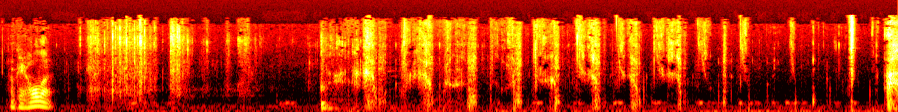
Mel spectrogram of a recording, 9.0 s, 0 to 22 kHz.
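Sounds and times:
speech: 0.1 - 1.0
person chewing ice: 3.3 - 8.8.

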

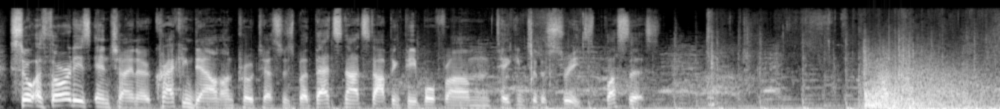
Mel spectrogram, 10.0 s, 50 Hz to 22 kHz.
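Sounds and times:
speech: 0.2 - 7.3
faint thuds of incoming Russian artillery rounds: 8.6 - 9.8
heavy boom and sustained rumble of incoming Russian artillery: 8.6 - 9.9.

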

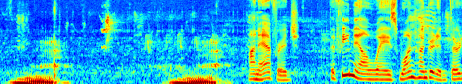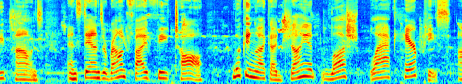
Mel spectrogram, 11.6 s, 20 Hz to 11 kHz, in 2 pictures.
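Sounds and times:
southern cassowary deep rumbling pig-like grunts: 0.0 - 0.9, 2.1 - 2.9
speech: 3.1 - 11.5.

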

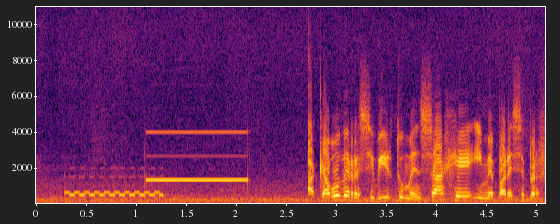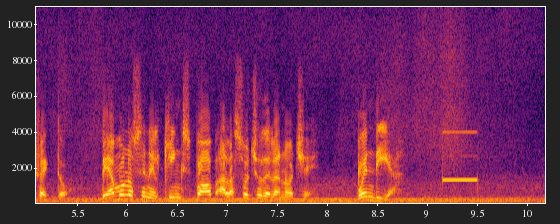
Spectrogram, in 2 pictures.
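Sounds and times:
low hum: 0.0 - 10.1
answering machine long steady high beep: 0.3 - 2.2, 9.2 - 9.6
hotel room telephone ringing with warbling electronic trill: 0.3 - 2.2
speech: 2.7 - 8.9.

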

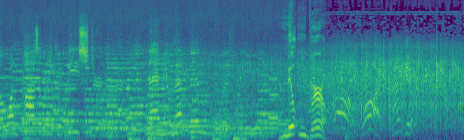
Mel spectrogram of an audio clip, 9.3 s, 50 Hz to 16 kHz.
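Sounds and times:
speech: 0.2 - 6.7
person calling out over the applause: 5.6 - 6.6
crowd applause: 5.6 - 9.2.

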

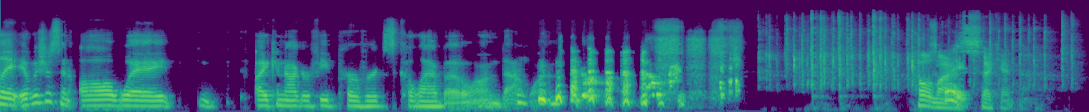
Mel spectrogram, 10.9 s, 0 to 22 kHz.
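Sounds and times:
speech: 0.0 - 7.5, 9.2 - 10.3
laughter: 5.4 - 7.4
typing on a computer keyboard: 7.6 - 10.8.

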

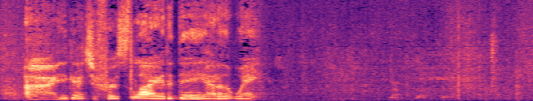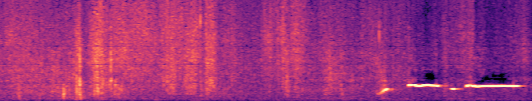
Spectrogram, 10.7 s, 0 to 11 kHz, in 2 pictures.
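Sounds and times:
speech: 0.2 - 2.7
soft rustling: 3.1 - 9.2
person whistling a tune: 9.1 - 10.6.

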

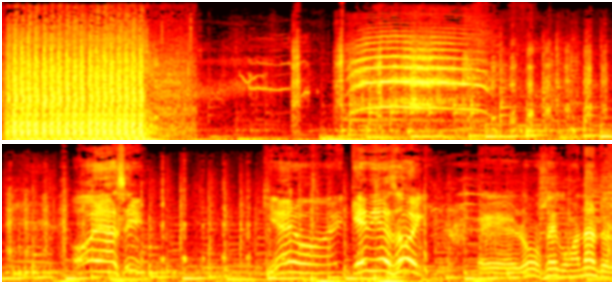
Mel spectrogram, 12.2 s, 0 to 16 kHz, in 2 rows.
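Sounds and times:
comic machine-gun fire sound effect: 0.0 - 1.8
scattered noises: 0.0 - 1.9
laughter: 2.2 - 9.4, 10.1 - 12.1
speech: 7.2 - 7.7, 8.8 - 12.1.

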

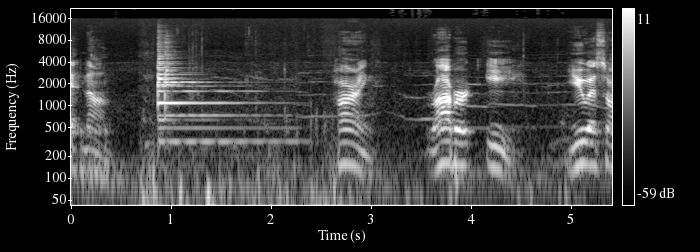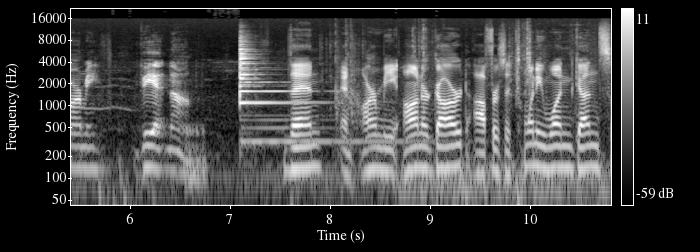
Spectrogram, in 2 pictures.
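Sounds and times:
speech: 0.0 - 1.0, 2.6 - 6.8, 7.5 - 10.8
memorial bell tolling at a military memorial service: 0.9 - 2.4, 7.1 - 9.1.

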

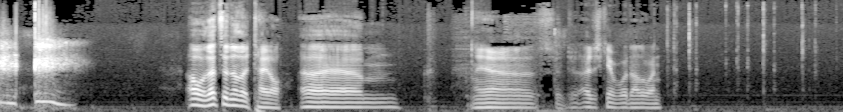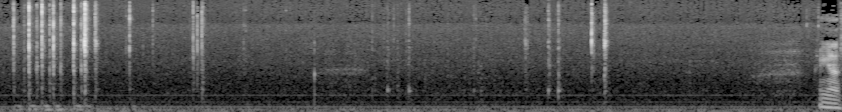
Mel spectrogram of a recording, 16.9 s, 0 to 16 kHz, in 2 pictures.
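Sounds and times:
low steady hum: 0.0 - 16.8
speech: 1.9 - 4.1, 4.7 - 6.8, 16.6 - 16.8
typing on a computer keyboard: 6.6 - 10.5, 12.2 - 14.6.

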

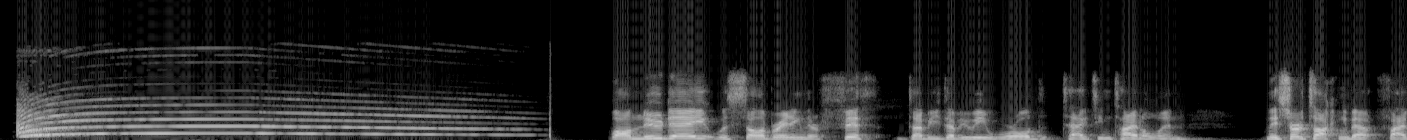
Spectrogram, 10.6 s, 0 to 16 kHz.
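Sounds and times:
siren sound effect wailing: 0.1 - 4.2
speech: 4.6 - 10.5.

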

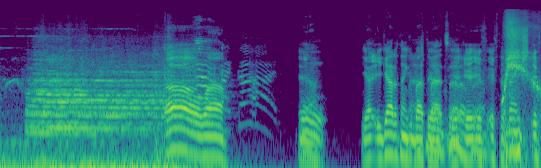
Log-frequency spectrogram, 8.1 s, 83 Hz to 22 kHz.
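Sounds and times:
deep rumble of a passing fast train in Odessa Texas: 0.0 - 3.3
fast train horn blaring in Odessa Texas: 0.3 - 3.1
speech: 5.4 - 8.1.

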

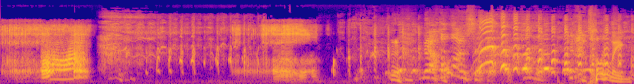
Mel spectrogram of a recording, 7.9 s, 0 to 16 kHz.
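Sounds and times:
man snoring played through a phone speaker: 0.0 - 1.2, 2.8 - 4.0
speech: 0.5 - 1.7
laughter: 1.2 - 3.4, 4.0 - 7.9.

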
